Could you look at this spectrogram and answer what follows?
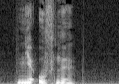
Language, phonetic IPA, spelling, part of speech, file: Polish, [ɲɛˈʷufnɨ], nieufny, adjective, Pl-nieufny.ogg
